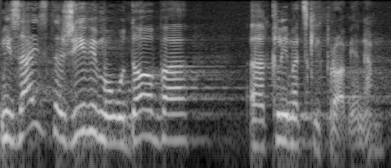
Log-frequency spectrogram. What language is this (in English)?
Croatian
